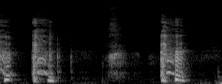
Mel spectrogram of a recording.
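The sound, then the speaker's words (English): A person imitates a man coughing in a museum, with a few short, raspy, throaty cough bursts spaced apart, fairly loud, no talking in between. “You hear, like, a guy coughing in the background. There's just there's a looping track of one guy going...”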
